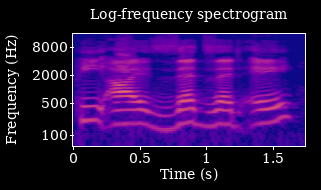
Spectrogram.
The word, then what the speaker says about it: pizza: Please remember the pronunciation of P-I-Z-Z-A. It sounds like there is a T in the middle, Pete and za, pizza.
